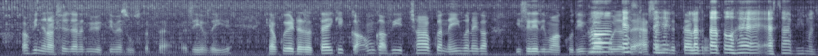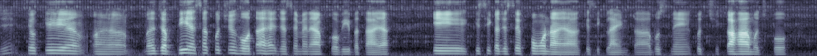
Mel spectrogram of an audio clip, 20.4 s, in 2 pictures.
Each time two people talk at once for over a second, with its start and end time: 7.4-8.9

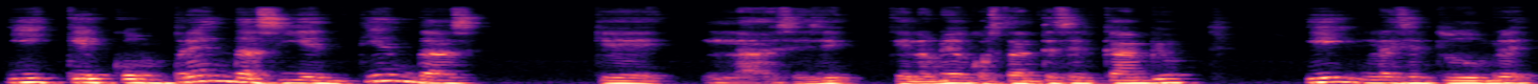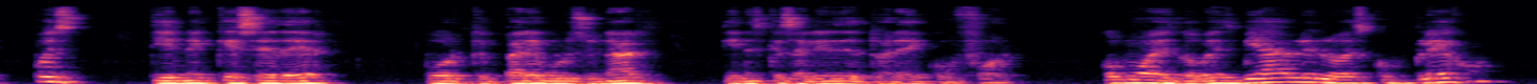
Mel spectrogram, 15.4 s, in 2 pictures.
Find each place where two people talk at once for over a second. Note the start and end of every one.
none

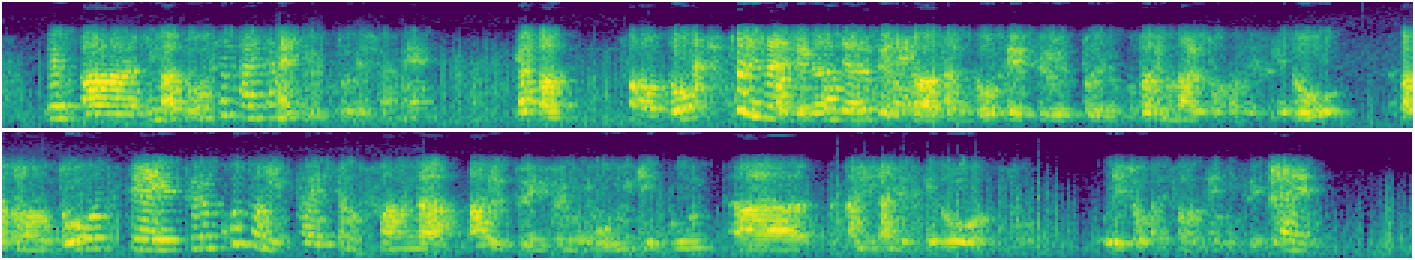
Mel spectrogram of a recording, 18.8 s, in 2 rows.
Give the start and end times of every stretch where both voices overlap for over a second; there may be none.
5.1-6.4

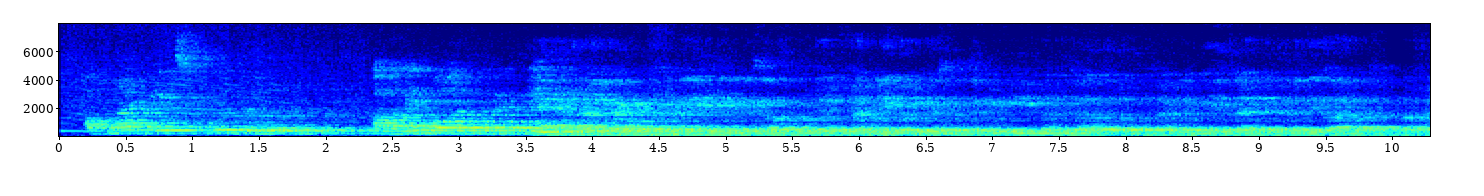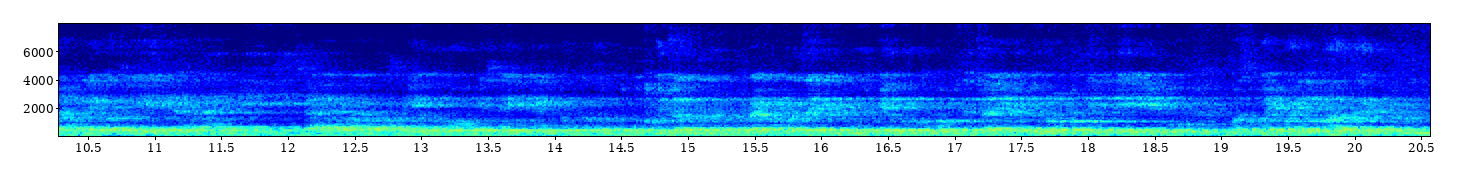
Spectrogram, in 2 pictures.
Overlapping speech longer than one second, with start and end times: 3.5-5.1

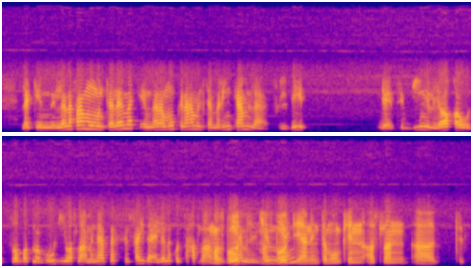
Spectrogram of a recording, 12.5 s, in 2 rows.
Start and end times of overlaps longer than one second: 8.9-10.2

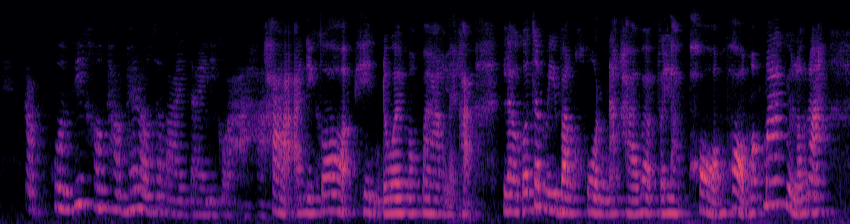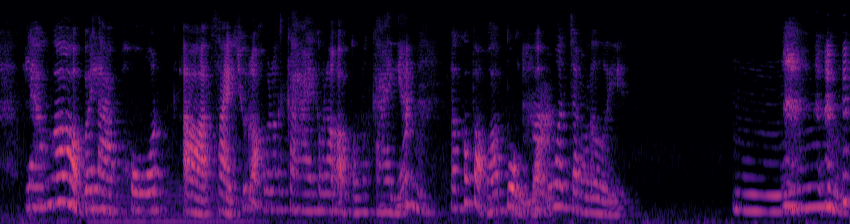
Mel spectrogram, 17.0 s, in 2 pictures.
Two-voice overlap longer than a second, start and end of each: none

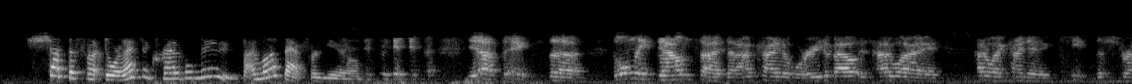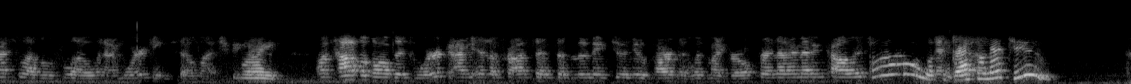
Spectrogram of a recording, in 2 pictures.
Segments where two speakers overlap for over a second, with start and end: none

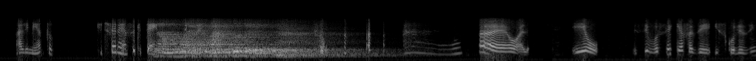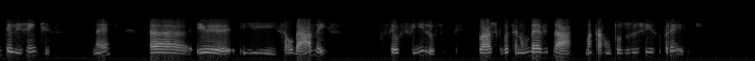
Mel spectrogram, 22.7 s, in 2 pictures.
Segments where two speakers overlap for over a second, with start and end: 2.3-3.5

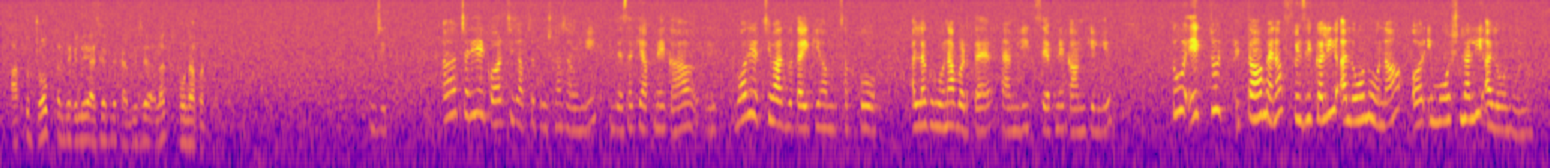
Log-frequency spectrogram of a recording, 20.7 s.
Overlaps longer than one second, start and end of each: none

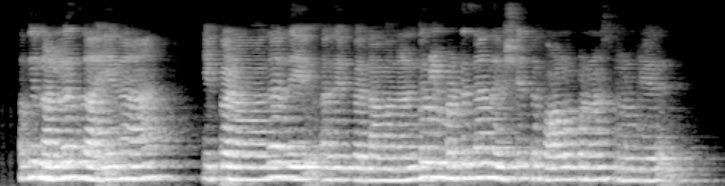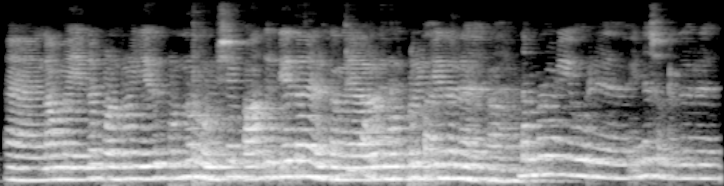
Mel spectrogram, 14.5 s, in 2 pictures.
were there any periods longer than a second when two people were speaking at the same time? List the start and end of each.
10.6-11.9

